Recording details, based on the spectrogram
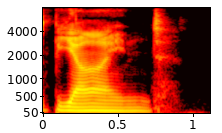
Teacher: I listened to the vowels shift from the general Londonish blend to something rounder and wetter.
